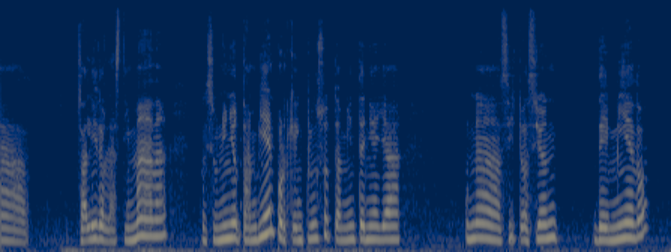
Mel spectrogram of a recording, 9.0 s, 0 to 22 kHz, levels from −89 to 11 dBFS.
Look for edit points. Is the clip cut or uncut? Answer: uncut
